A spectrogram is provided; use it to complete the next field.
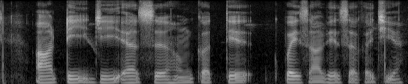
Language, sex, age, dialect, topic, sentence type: Maithili, male, 60-100, Bajjika, banking, question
